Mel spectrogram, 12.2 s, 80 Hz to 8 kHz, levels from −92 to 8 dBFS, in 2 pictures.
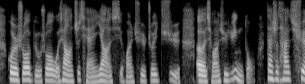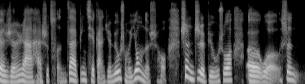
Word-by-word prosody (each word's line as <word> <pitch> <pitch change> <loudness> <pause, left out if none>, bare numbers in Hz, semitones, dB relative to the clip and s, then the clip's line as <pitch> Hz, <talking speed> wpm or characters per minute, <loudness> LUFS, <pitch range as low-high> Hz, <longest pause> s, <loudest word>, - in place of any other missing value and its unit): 或 200 -2 +6
者 185 - +7
说 190 +2 +4
比 160 -2 -8
如 150 - -3
说 170 0 +2
我 145 -4 0
像 160 -2 +2
之 185 +5 -6
前 140 -5 -5
一 - - -5
样 155 -3 +1
喜 - - -9
欢 140 0 -6
去 155 +2 -7
追 170 +3 -3
剧， 165 -6 -8 0.3
呃 160 -2 +8
喜 150 - -6
欢 145 +1 0
去 170 +1 -2
运 190 -5 -3
动， - - -11 0.2
但 220 -2 +4
是 200 -1 -1
它 200 +2 +2
却 190 -1 +3
仍 145 +1 -1
然 135 -6 +2
还 135 - -4
是 160 +2 -7
存 155 - -14
在， 185 -1 +3
并 180 +3 -6
且 165 -1 -3
感 - - -5
觉 140 +1 -7
没 170 - -3
有 210 +3 +3
什 185 - -7
么 130 - -4
用 235 +3 +1
的 - - -8
时 - - -16
候。 - - -10 0.3
甚 250 -9 0
至 195 -4 +2
比 145 -1 -10
如 140 +2 -4
说， 180 +1 +1 0.3
呃， 145 -3 +5
我 140 0 -1
甚 180 -2 -3
165 Hz, 260 characters per minute, -23 LUFS, 145-190 Hz, 0.3 s, 呃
